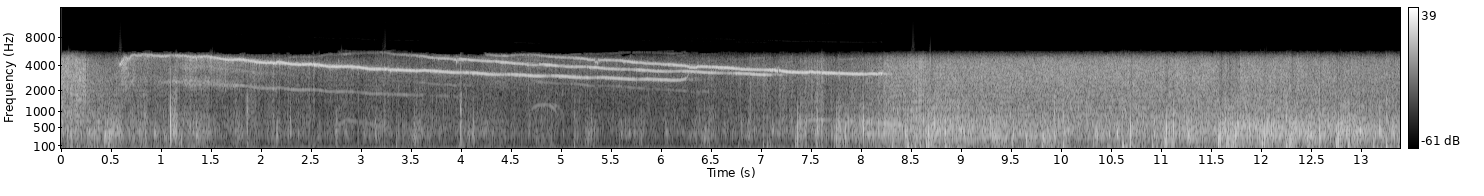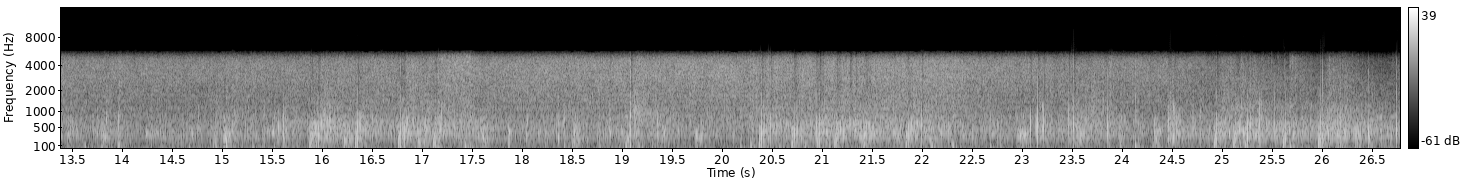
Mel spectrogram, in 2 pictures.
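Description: Ground-level fireworks going off at close range. In the first eight seconds several whistles fall in pitch over a hiss; after that comes a dense, continuous crackling and popping.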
